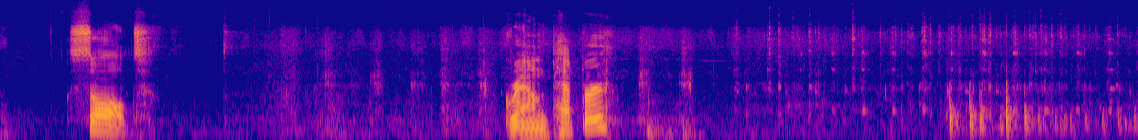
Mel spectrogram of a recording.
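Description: A whisk clinks against a glass bowl.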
